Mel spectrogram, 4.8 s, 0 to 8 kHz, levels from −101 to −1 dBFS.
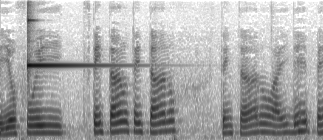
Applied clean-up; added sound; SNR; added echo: none; Glockenspiel; -3 dB; none.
